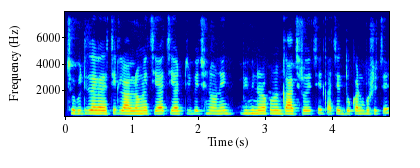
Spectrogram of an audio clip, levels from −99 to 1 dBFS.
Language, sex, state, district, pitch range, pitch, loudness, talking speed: Bengali, female, West Bengal, Jhargram, 225-235 Hz, 230 Hz, -32 LUFS, 210 wpm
